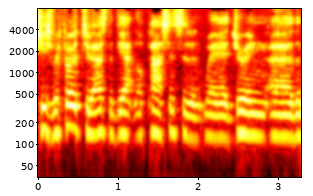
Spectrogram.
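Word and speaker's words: Dyatlov: Okay, the Dyalov Pass Incident, and that is the correct, well, at least it seems to be the correct pronunciation of it, because that's how it's pronounced in the film, which is about a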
